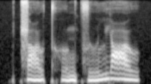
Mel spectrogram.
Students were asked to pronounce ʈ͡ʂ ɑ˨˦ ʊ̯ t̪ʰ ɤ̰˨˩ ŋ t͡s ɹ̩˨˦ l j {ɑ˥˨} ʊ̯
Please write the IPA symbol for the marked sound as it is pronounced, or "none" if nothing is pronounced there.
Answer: ɑ˥˨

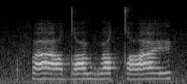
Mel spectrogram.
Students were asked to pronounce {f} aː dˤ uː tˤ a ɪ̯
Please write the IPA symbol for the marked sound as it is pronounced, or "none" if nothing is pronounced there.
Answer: f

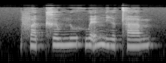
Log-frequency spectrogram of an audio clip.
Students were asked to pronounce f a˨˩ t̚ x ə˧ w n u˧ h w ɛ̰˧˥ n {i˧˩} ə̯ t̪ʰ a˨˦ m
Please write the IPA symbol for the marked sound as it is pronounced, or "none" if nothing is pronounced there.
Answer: i˨˩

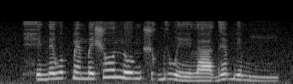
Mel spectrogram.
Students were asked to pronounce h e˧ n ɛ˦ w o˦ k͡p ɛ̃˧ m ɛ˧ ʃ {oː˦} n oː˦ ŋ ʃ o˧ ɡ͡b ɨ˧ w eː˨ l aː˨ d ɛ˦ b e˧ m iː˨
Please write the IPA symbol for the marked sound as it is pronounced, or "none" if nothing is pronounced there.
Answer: oː˦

